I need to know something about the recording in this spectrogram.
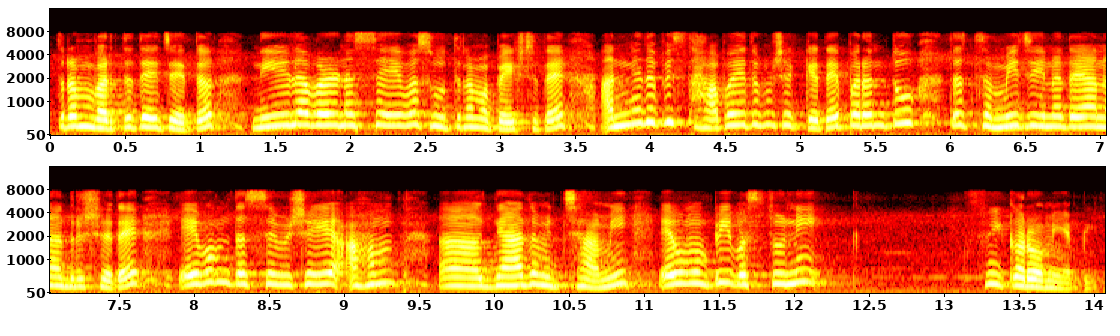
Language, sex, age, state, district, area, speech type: Sanskrit, female, 18-30, Karnataka, Haveri, rural, spontaneous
